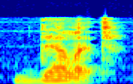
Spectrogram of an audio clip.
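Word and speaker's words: דלת: with entering all right the Hebrew word for door is spelled exactly the same as the fourth letter doet but with the different sound of delet all right which is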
